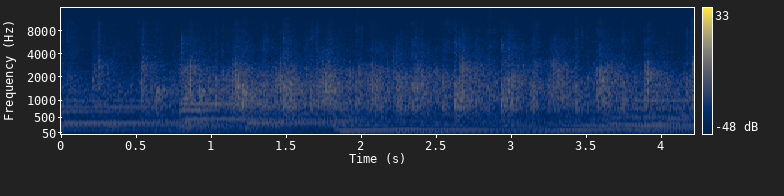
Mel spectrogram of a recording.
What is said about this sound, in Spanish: Si tú le das un aplauso al Señor, yo te lo agradezco, yo tomo agua.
